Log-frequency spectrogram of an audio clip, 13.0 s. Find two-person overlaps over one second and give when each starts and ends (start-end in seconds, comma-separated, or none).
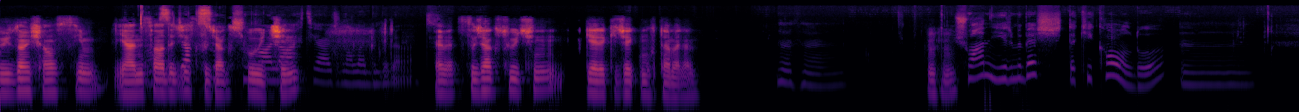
1.5-3.0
